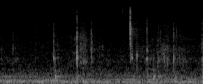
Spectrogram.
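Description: A few faint, scattered clicks and taps as hands handle and turn the pages of a clear vinyl cash-envelope binder.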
